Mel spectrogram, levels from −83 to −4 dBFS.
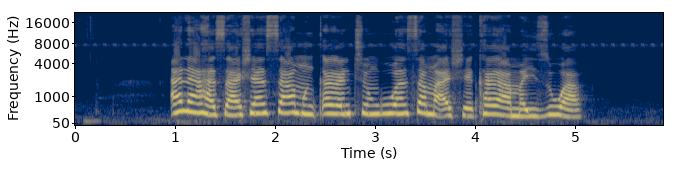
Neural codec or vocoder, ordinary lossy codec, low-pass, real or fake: vocoder, 48 kHz, 128 mel bands, Vocos; none; none; fake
